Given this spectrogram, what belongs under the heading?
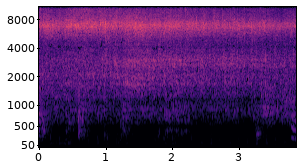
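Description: A drumstick, egg and dry-fish curry cooks in a pan, producing a constant loud frying hiss with soft irregular bubbling and stirring underneath, no speech.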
